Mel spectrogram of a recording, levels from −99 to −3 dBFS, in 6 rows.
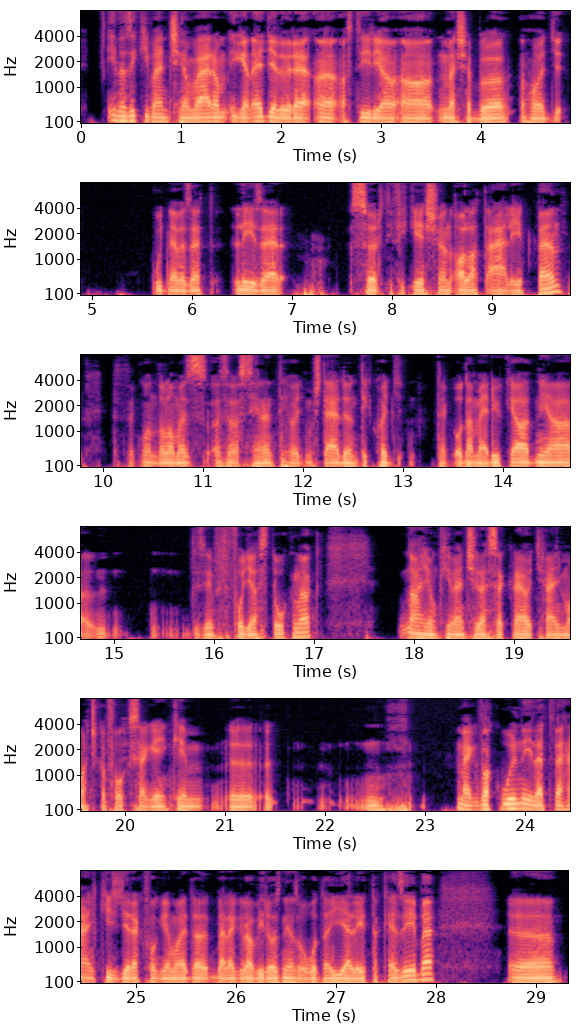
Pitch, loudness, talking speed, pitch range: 95 Hz, -17 LUFS, 115 wpm, 90-100 Hz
